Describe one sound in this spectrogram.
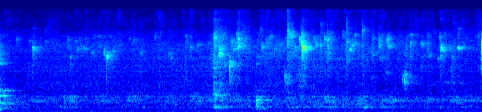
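Water trickles from a tap into a metal tub.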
